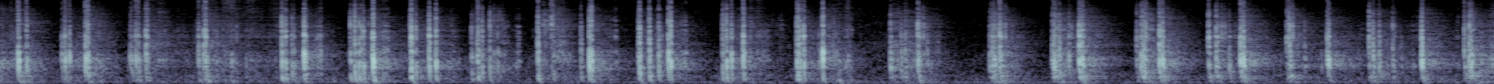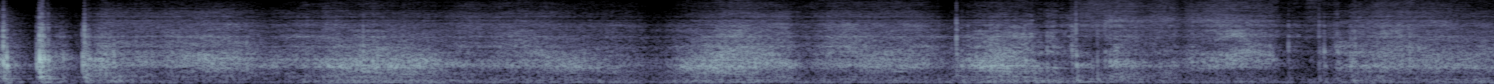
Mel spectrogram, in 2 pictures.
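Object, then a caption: Small cardboard box tapped and scratched with fingernails. Long nails tap rapidly on the front of a small Zara cardboard perfume box resting on a table, making a quick run of sharp, dry clicks for about eight seconds. The tapping then gives way to a steady, bright, rasping scratch across the box for the rest of the clip.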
